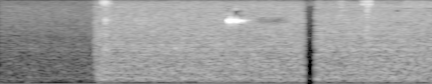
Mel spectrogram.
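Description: Faint hiss of a live video call's audio line breaking up: it cuts in about half a second in and drops out briefly about a second and a half in. One short, high beep sounds about a second in.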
